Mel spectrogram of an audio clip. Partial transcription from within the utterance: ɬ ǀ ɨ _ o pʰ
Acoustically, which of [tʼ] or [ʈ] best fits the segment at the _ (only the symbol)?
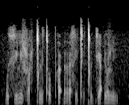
tʼ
